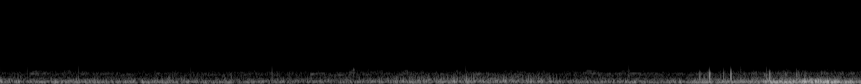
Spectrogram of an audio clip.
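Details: Human lung recording of pneumonia: crackles, with scattered brief crackling clicks over low breath noise, clustering near the end.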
